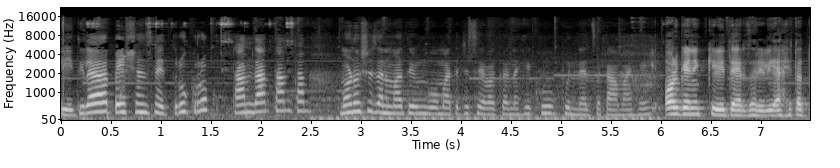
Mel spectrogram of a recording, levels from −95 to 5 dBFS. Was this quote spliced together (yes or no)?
yes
